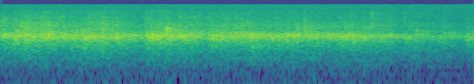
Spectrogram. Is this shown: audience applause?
yes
